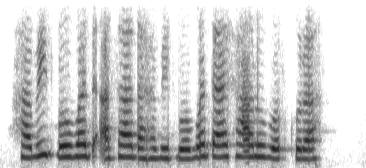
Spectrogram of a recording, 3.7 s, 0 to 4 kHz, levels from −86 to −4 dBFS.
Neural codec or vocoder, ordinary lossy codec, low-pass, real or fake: none; Opus, 16 kbps; 3.6 kHz; real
